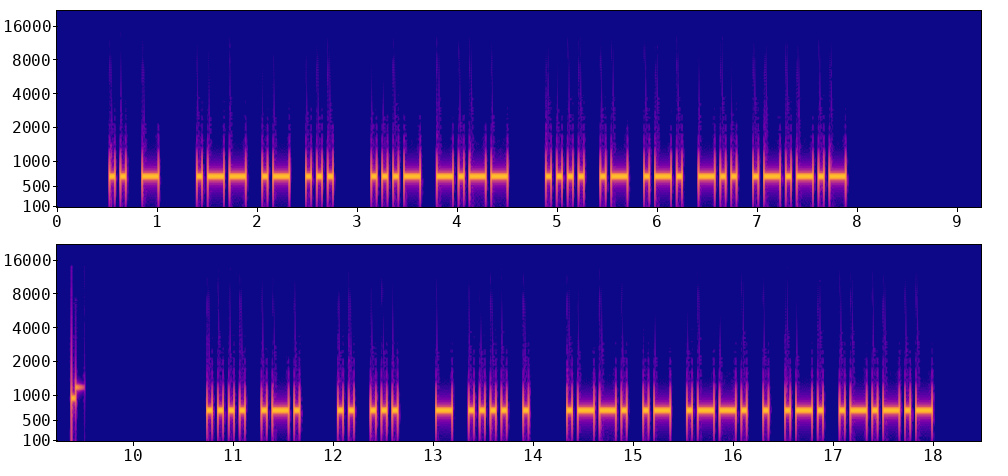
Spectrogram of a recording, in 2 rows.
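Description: Morse code practice sentences from the Top 300 Words and Abbreviations sent at 22 wpm: a steady mid-pitched tone keyed in quick dots and dashes, two long runs split by a short pause with a single click, no voices.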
